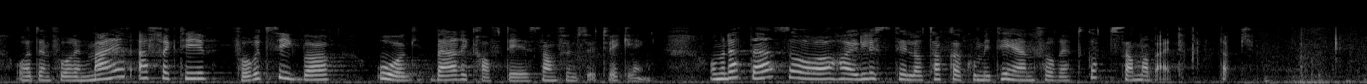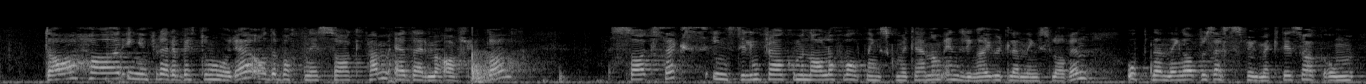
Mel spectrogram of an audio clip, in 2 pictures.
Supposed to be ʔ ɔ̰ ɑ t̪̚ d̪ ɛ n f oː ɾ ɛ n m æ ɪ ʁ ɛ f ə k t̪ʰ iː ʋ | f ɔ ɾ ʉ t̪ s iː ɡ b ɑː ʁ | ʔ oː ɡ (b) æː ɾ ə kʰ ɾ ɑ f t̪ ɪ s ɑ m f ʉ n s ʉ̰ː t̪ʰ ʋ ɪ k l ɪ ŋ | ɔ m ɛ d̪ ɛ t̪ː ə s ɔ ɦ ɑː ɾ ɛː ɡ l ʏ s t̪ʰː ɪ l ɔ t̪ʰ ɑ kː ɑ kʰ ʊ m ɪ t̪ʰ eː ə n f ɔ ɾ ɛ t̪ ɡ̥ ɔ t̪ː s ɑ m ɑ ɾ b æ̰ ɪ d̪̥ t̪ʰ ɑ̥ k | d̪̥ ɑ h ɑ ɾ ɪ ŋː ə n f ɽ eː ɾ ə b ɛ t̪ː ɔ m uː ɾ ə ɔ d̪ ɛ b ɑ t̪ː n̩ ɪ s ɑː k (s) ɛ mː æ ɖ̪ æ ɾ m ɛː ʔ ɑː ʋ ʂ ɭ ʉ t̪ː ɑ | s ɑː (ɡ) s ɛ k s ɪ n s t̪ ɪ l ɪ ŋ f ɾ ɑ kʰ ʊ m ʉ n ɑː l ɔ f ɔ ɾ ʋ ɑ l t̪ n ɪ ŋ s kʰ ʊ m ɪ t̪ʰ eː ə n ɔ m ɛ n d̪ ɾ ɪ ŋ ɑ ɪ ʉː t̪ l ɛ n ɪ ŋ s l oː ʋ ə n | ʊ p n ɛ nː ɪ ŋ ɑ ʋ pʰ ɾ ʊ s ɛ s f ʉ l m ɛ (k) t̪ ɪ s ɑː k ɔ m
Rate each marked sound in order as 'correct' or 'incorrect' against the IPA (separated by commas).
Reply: correct, incorrect, incorrect, correct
